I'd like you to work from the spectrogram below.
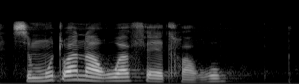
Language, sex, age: Northern Sotho, male, 18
